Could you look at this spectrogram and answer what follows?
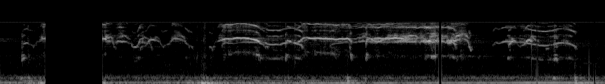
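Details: Peregrine falcon with breakfast at the nest in Orange, 19 October 2018: after a short silence, sustained, tremulous high whistled calls swell into a long bursting series, then fade to softer wavering notes.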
